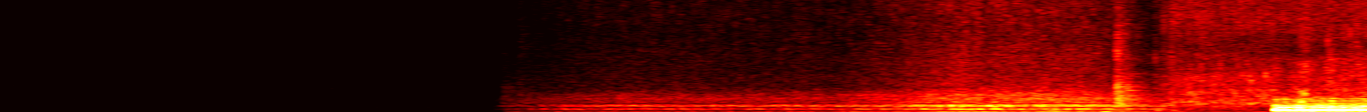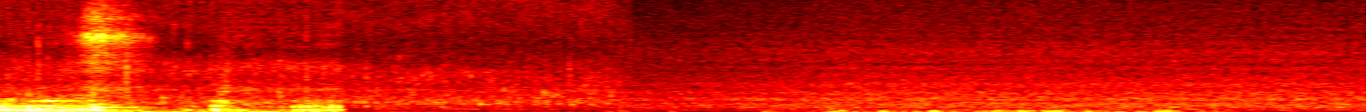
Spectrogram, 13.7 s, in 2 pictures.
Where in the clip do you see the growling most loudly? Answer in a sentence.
The volume of the growling peaks at 7 seconds.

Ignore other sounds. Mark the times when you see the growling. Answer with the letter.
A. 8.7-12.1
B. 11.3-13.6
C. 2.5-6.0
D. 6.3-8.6
D.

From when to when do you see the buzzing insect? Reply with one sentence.
The buzzing insect can be heard from 2.5 to 6.0 s.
